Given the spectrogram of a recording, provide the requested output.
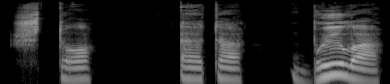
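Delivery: measured, heartfelt weight on each word; grave question with deliberate pauses between words; quiet, weighty. A narrator's reading. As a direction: let every word land separately, heavily. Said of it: "Тихо, но очень веско и проникновенно поинтересовался".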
